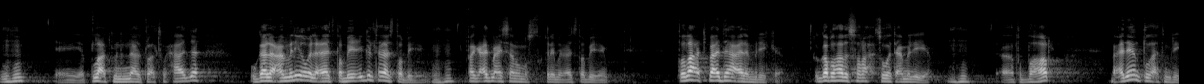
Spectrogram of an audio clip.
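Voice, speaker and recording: A man talks at a very fast pace with a fairly high pitch and lively intonation. Long, frequent pauses and big swings in loudness mark his speech. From Saudi Arabia, Najd (Riyadh region). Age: 20s. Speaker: actor. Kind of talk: casual chat. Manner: animated.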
